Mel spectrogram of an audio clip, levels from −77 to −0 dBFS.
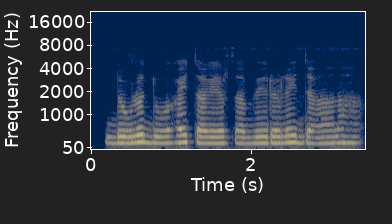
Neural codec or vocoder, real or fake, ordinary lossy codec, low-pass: none; real; AAC, 24 kbps; 19.8 kHz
